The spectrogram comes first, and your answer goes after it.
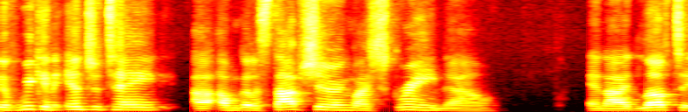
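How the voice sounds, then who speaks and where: A man speaks in a Southern US accent at a moderate pace. His pitch is high, with ordinary variation. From US South. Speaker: redistricting expert presenter. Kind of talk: workshop presentation.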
